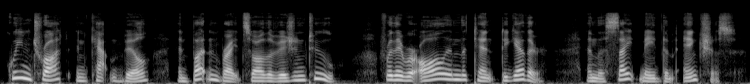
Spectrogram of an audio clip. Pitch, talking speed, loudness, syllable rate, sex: 185 Hz, 210 wpm, -19 LUFS, 5.3 syllables/s, female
